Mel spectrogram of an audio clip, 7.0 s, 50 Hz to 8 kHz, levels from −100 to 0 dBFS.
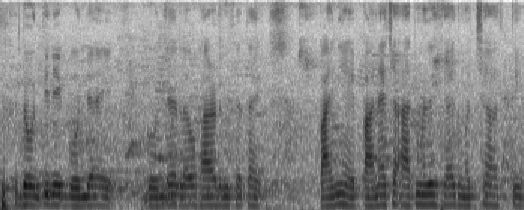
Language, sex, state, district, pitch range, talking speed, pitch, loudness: Marathi, male, Maharashtra, Gondia, 125-135 Hz, 155 wpm, 130 Hz, -19 LUFS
